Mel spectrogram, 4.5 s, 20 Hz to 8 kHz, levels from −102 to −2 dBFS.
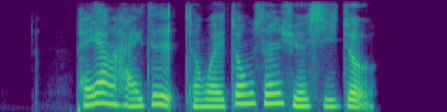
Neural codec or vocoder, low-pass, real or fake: codec, 16 kHz, 16 kbps, FunCodec, trained on LibriTTS, 50 frames a second; 7.2 kHz; fake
